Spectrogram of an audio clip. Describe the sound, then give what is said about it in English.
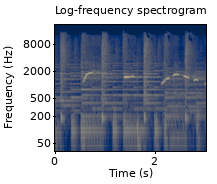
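A person whistles a short melodic tune, the pitch sliding up and down between notes, over a steady low rhythmic backing with soft percussive hits. “Great whistle.”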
